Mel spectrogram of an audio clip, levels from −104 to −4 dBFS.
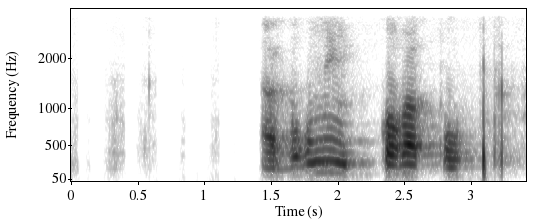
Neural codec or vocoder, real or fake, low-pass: codec, 44.1 kHz, 2.6 kbps, SNAC; fake; 3.6 kHz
